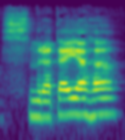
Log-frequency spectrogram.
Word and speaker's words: Smritayaha: You see the sound of ha comes only in the last, but otherwise you speak a normal pronunciation. Pramana. Pramana. Viparyaya. Viparyaya. Vikalpa. Vikalpa. Nidra. Nidra. Smritayaha.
